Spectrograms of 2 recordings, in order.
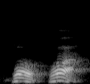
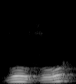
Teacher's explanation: Vovó, acento agudo, timbre aberto. Vovô, acento circunflexo, ele tem um timbre fechado.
